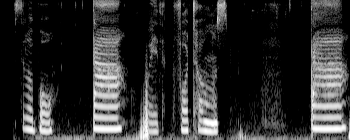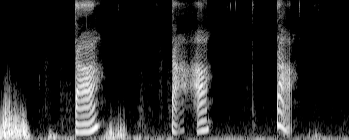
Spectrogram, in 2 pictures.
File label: da with 4 tones, Mandarin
